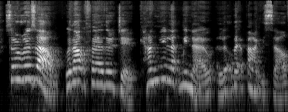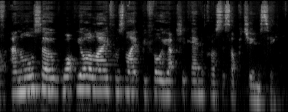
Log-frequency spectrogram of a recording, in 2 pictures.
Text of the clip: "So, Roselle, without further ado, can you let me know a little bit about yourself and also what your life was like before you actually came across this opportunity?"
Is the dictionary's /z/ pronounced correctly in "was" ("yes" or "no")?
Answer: yes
